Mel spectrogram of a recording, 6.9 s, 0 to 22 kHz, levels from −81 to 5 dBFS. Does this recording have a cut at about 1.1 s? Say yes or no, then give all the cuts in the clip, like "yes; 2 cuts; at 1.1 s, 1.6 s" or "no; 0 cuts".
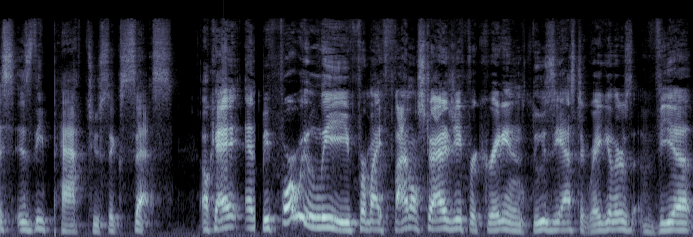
no; 1 cut; at 2.5 s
